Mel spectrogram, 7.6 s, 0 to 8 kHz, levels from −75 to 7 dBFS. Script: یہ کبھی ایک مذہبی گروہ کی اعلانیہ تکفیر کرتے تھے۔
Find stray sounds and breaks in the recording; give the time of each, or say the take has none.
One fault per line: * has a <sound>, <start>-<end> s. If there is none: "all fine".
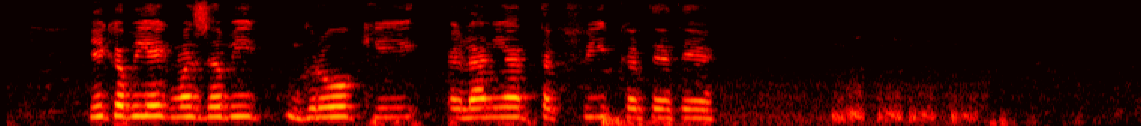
* has a laugh, 5.5-6.5 s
